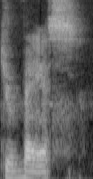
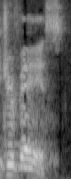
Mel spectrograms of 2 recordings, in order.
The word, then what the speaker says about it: Gervais: That's how it's spelled. Ricky Gervais.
